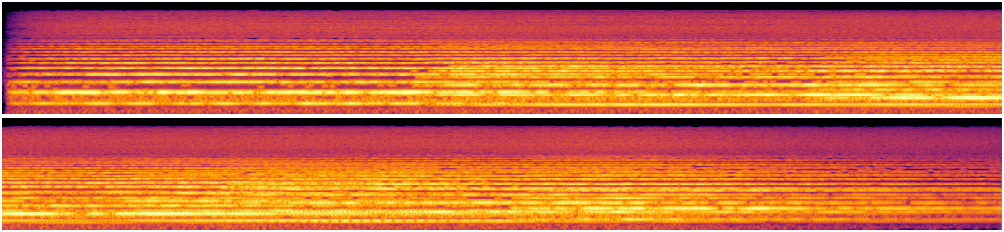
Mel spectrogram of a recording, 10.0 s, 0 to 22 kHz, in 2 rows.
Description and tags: FORF Main Theme Strings 02
movie, soundtrack, cinematic, orchestral, epic, strings, trailer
